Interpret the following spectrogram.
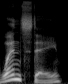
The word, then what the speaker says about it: Wednesday: Silent letters, letters that are written but not pronounced like the D in Wednesday.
